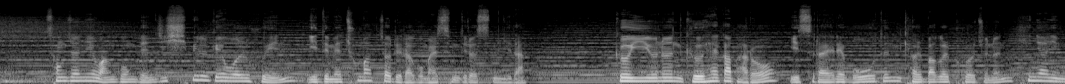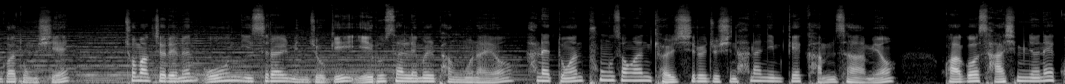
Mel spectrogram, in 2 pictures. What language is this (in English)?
Korean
